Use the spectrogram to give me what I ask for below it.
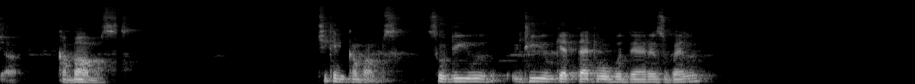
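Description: At about 1.15 s the speech briefly hangs: the sound in progress is drawn out for a moment, with a faint buzzy, slightly sagging quality, before picking up again at 1.24 s exactly where it left off, nothing skipped. This is a short stall from a late packet. The jitter buffer ran dry when a packet failed to arrive on time, so the receiver stretched the last audio by about 56 ms to cover the gap, delaying everything after it by that amount.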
